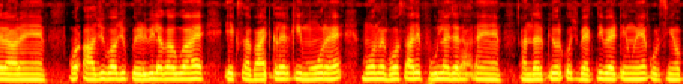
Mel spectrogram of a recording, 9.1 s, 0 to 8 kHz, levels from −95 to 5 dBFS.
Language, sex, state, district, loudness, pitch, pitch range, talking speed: Hindi, female, Maharashtra, Nagpur, -17 LUFS, 205 Hz, 195-210 Hz, 215 wpm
